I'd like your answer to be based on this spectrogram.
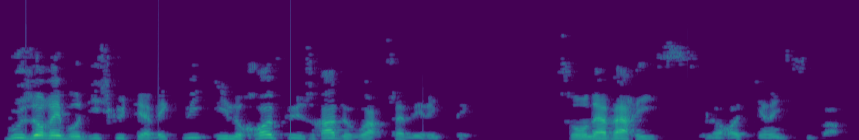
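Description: A man voicing a wise village priest who speaks gravely and slowly. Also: fairly high pitch, a bit bright, voice pushed up. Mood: solemn. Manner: slow, grave, measured. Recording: dull lo-fi recording.

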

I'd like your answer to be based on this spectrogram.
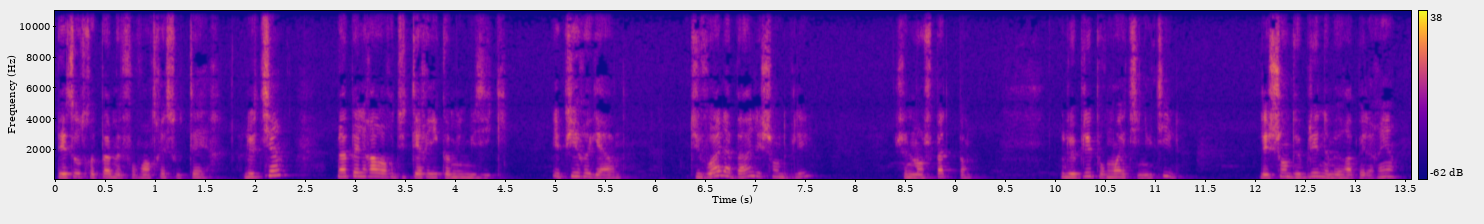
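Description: A woman voicing a wise, gentle fox in a storybook reading, calm and measured as it explains. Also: mid-range voice, natural voice. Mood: musing.

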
